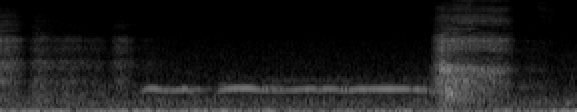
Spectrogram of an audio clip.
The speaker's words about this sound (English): Peace! It was the owl that shrieked, the fatal bellman which gives the sternst good night.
